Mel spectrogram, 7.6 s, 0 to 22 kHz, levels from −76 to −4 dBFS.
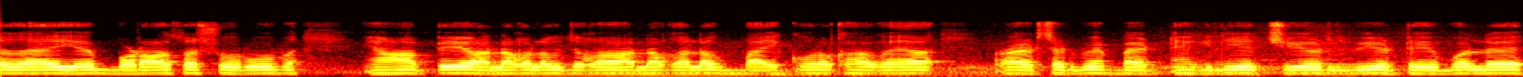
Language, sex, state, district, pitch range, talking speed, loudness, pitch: Hindi, male, Chandigarh, Chandigarh, 140-145 Hz, 205 wpm, -14 LUFS, 145 Hz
